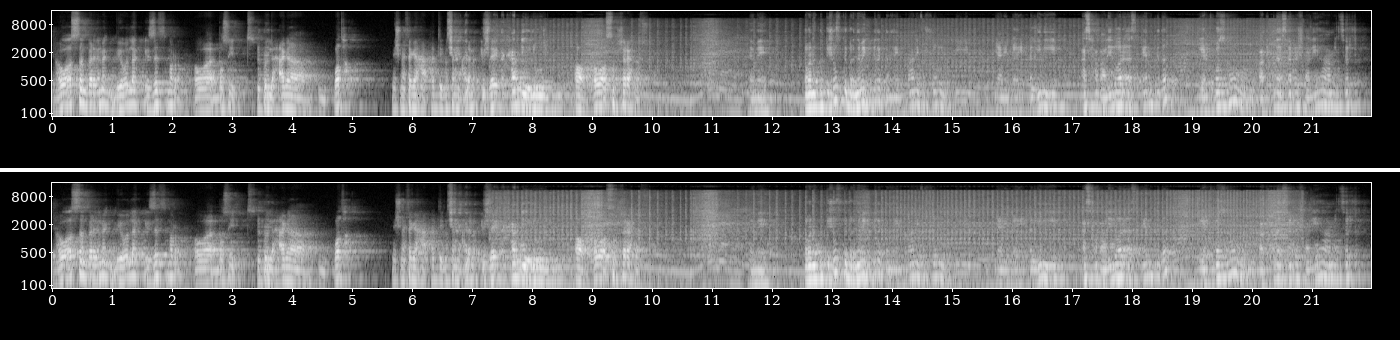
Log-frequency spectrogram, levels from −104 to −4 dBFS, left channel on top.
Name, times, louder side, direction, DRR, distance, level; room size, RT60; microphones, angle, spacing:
voice 1, 0.0-5.0 5.7-7.9 8.7-9.9, left 2 dB, 70° left, 4 dB, 1.5 m, -21 dB
sound 1, 7.3-20.9, right 2 dB, 30° right, 2.3 m, -33 dB
voice 2, 7.6-8.3 11.6-11.9 12.5-16.7 17.2-18.6 19.1-21.8, equal, 35° left, 2 dB, 2.9 m, -23 dB
26.0 x 16.0 x 7.7 m, 1.2 s
head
